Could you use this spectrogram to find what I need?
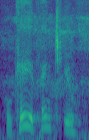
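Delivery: high, soft, meek thanks; baffled politeness. Retold or imitated. Driver to incomprehensible Scottish cop, soft clueless thanks. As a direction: thank someone while understanding nothing. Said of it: "of course I can't under".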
